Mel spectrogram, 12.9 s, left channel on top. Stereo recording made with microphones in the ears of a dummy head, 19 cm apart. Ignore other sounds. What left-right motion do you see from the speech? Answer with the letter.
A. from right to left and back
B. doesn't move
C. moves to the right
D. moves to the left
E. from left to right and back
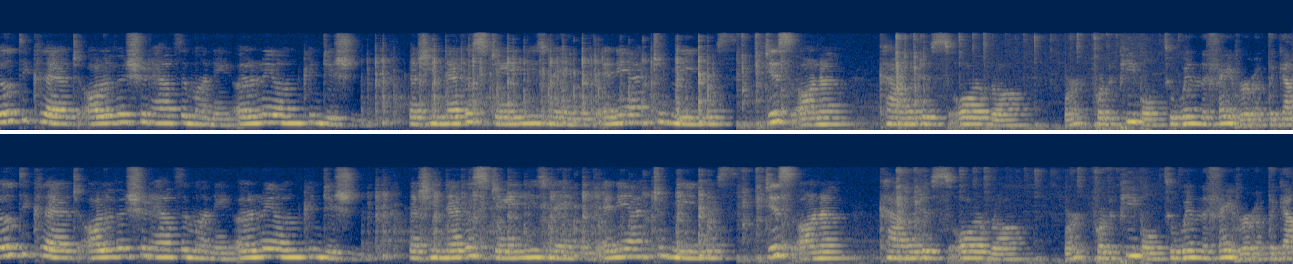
B.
